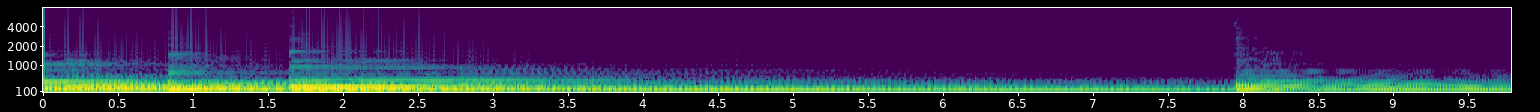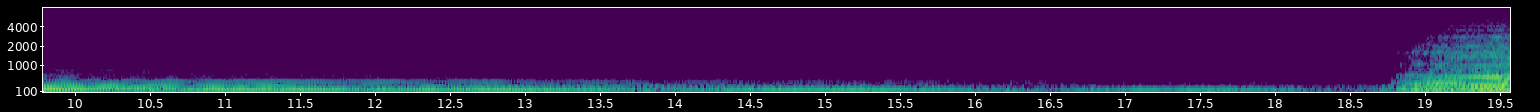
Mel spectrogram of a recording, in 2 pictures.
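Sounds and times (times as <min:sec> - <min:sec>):
harp concerto lullaby: 0:00.0 - 0:06.9, 0:07.7 - 0:13.4, 0:18.8 - 0:19.5.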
